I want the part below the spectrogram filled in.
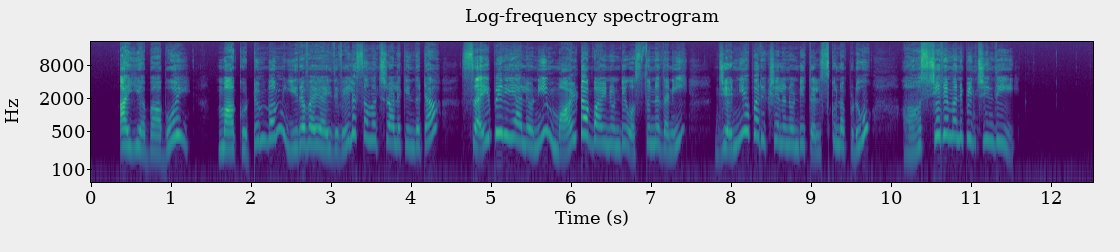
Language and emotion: Telugu, surprised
